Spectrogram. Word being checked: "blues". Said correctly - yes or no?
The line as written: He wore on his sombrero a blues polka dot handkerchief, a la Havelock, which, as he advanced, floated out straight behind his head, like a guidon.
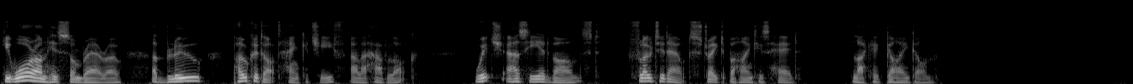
no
